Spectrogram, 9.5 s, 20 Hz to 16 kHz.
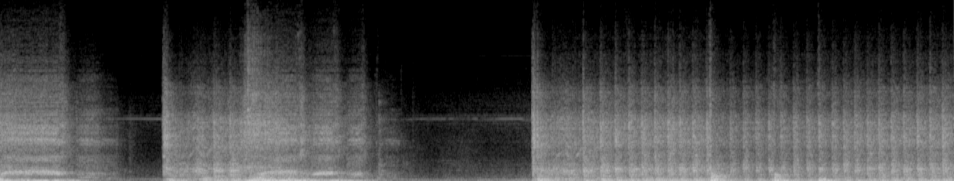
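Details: LS-swapped Toyota GT86 with 5.3 V8, freshly ported heads and valve job, after fixing no-start: catches after short crank, dips, then settles into steady lumpy idle with deep even burble; normal start and idle.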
